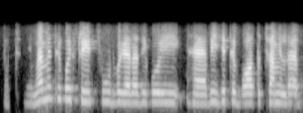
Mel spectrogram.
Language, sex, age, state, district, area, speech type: Punjabi, female, 30-45, Punjab, Rupnagar, urban, conversation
